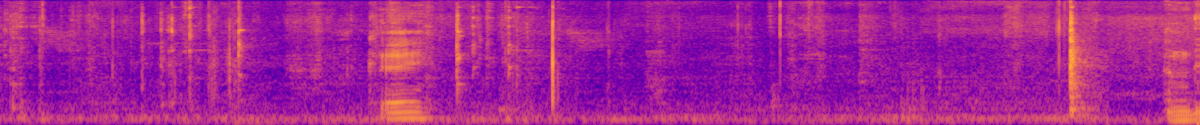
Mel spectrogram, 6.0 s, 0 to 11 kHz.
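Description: A few sharp metallic clicks from a wrench working on the mounting bolts of a Mitsubishi 4D56 diesel's injection pump as they are loosened.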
